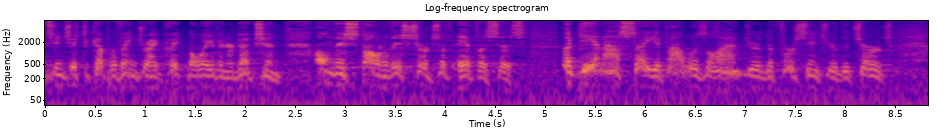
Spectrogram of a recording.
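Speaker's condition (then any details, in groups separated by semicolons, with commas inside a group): Vocal fold paralysis; Baptist Hospital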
